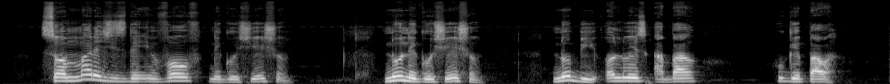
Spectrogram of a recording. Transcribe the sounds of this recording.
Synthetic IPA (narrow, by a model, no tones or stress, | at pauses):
sɔ̃mːaɾed͡ʒis̬dẽĩnvɔlvneɡoʃieʃɔ̃n | oneɡoʃieʃɔ̃nː | obiɔlwezabat | huɡepawa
